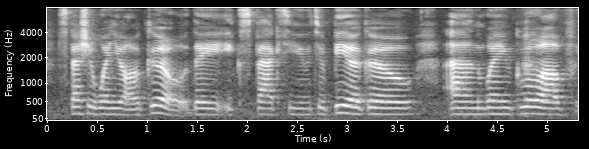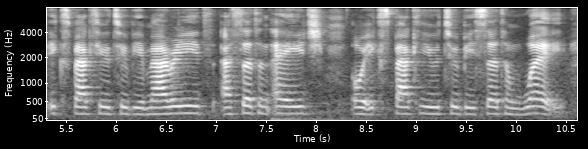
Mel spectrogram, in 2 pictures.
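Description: A woman from southwest China with a Chinese accent, answering interview questions in halting, hesitant phrases. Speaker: podcast guest, accountant. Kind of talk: interview conversation. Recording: low rumble and background noise.

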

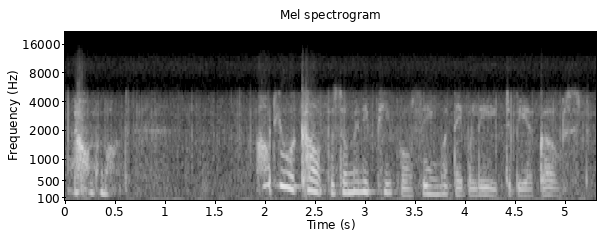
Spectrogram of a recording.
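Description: A woman's voice: fairly low pitch, animated, brisk, muffled recording, close to an everyday voice. An actress playing a sleuth's polite, anxious young female companion in 1930s radio style. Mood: uneasy. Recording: noisy vintage 1930s radio recording.

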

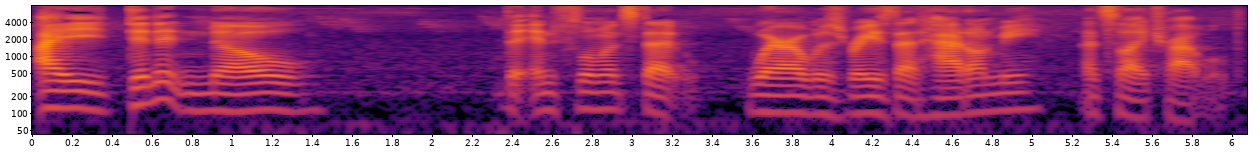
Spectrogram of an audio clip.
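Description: Laid-back young man with a low voice. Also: a little slow. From United States. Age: young adult. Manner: relaxed, rambling storyteller with frequent fillers. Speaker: podcast guest. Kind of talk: casual conversation.

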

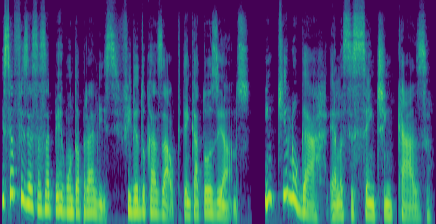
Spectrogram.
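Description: A Brazilian woman hosting a podcast, reading a measured, reflective scripted narration. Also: deep voice, huge pitch swings, mellow, breathy edge. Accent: Brazilian Portuguese. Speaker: podcast host.

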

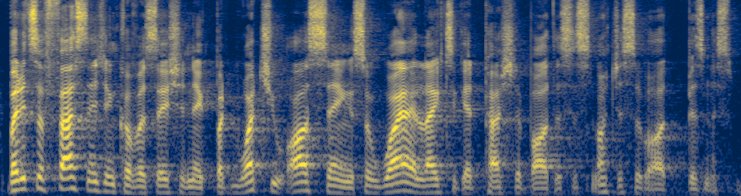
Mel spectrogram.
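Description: Earnest Ugandan-born man, passionate and low. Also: quick pace. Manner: earnest, passionate, with many restarts. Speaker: interview guest, tech executive. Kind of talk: conversational interview.

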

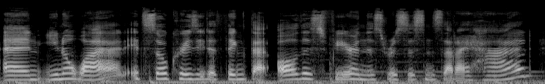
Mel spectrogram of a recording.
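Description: Snuffly woman w a cold, pep-talk podcast host, encouraging, bit high voice. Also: fairly even intonation, normal speed, creaky, soft background music. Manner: upbeat, encouraging, laughs often. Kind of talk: motivational solo podcast talk.

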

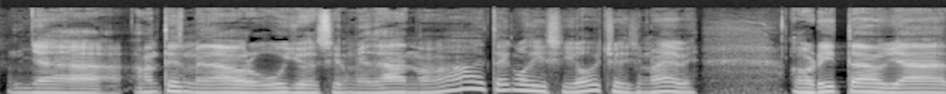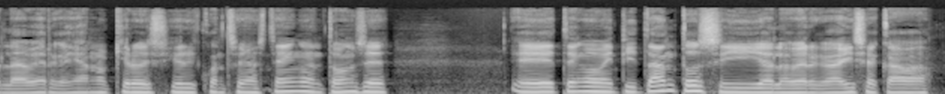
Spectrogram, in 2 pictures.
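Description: A man's voice: a little high, fairly even intonation, moderate pace, warm tone, clean tone, no room sound, clean studio sound. A man in his twenties from Veracruz with a Mexican Spanish accent, hosting a rambling, irreverent solo show full of fillers and casual swearing. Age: 20s. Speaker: podcast host.

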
